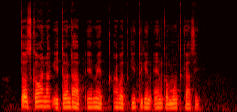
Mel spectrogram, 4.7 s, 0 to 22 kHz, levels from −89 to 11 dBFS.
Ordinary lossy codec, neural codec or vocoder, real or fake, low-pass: none; none; real; none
